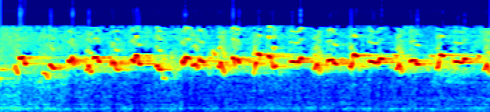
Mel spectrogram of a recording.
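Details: Yellow-vented bulbul giving a continuous, lively stream of bubbly chirps and short warbled notes, rapid and uneven, with no pauses and no other clear sounds.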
